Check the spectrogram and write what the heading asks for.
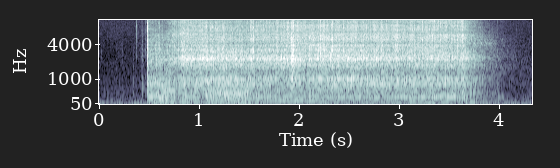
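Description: Countertop blender running for about three seconds, switched on suddenly about half a second in and stopping near the end, its motor and blades working through a thick mixture of oranges, soaked bread and garlic.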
